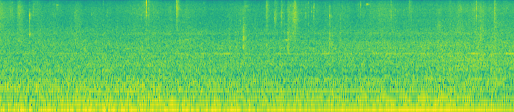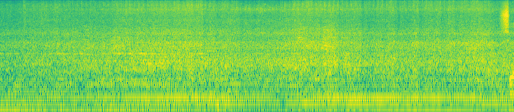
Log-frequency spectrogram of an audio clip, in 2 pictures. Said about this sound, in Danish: er jeg nået til Aarhus, og så hvad man måske kan høre mere præcist øh, Aarhus Hovedbanegård.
